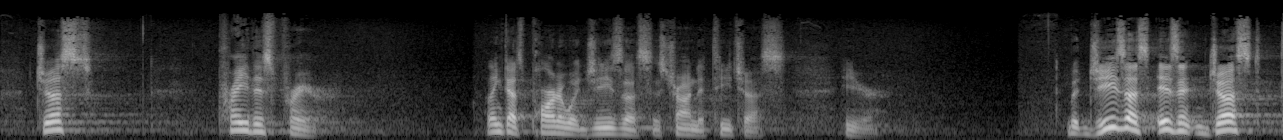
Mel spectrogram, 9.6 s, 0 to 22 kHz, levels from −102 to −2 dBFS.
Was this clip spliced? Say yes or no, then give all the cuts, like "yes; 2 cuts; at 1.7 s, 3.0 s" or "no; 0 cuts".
no; 0 cuts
